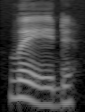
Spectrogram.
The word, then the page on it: laid: American English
